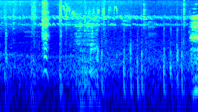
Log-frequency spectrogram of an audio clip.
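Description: Horse hooves clip-clopping in Breath of the Wild, with a short burst of steady footfalls, a brief whinny and game music faintly in the background.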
